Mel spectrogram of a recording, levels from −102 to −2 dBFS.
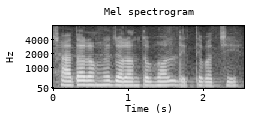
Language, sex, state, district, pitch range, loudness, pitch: Bengali, female, West Bengal, Alipurduar, 175-190 Hz, -17 LUFS, 180 Hz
